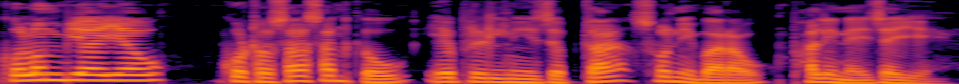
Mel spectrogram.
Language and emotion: Bodo, neutral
